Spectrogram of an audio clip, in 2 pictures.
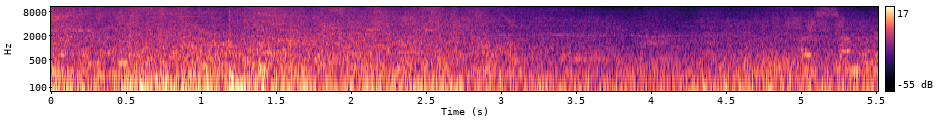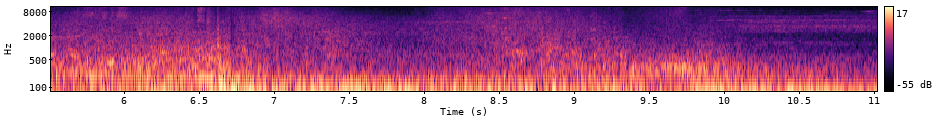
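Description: Magic blasts and crackling spell effects clash in a busy fight.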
